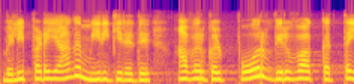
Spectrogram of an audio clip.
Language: Tamil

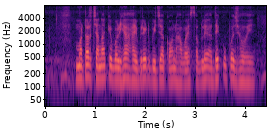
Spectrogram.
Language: Chhattisgarhi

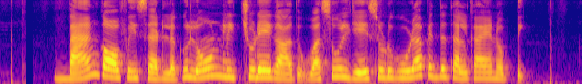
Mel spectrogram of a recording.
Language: Telugu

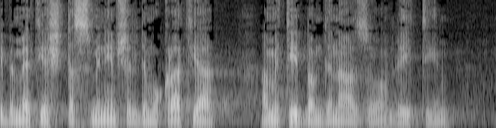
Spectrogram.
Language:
Hebrew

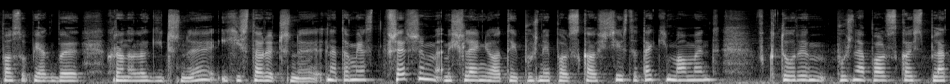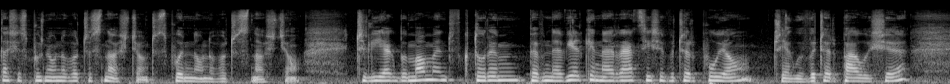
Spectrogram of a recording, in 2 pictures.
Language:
Polish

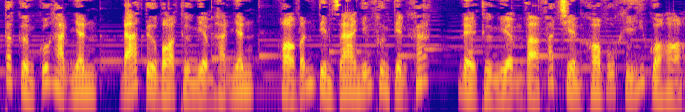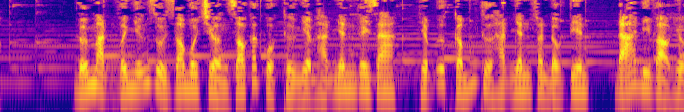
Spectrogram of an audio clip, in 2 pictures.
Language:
Vietnamese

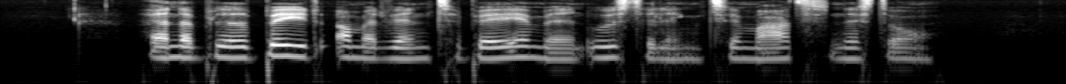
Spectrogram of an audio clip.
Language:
Danish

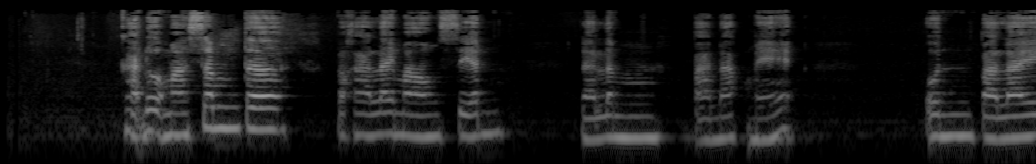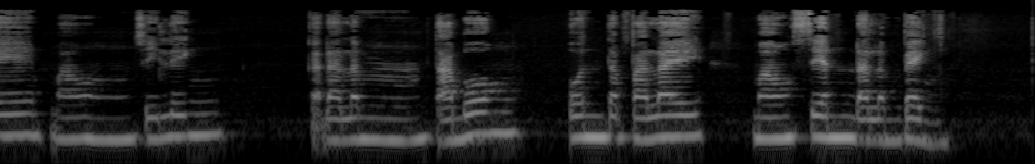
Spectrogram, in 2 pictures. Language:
Mainstream Kenyah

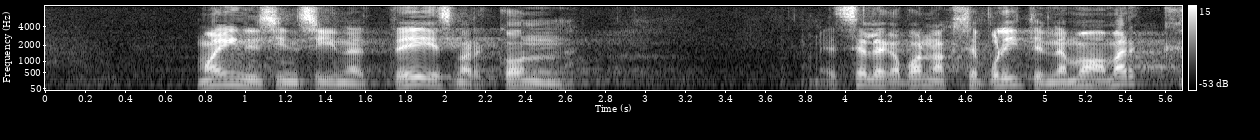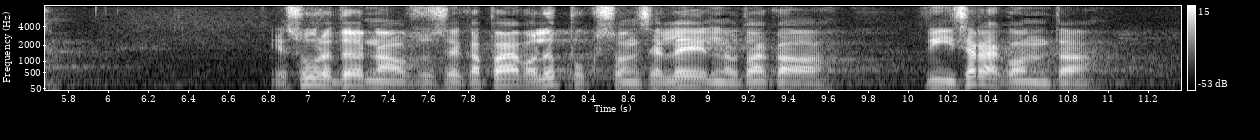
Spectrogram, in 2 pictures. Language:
Estonian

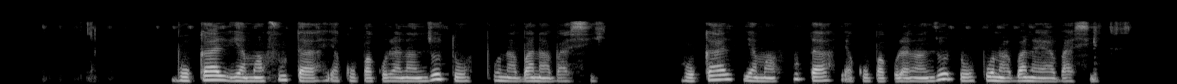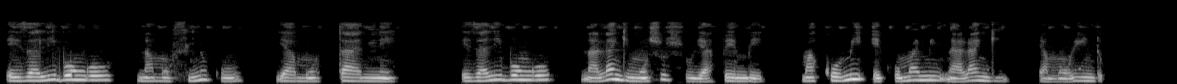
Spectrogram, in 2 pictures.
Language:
Lingala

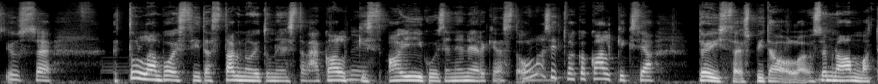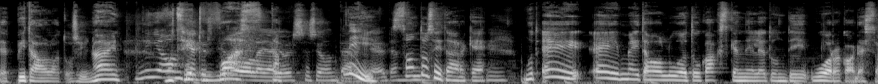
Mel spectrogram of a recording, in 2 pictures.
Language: Finnish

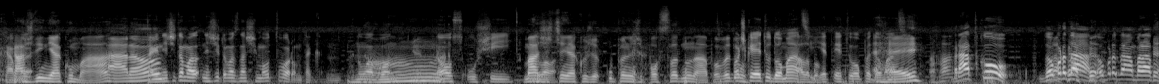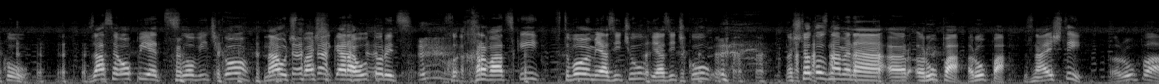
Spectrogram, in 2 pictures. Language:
Slovak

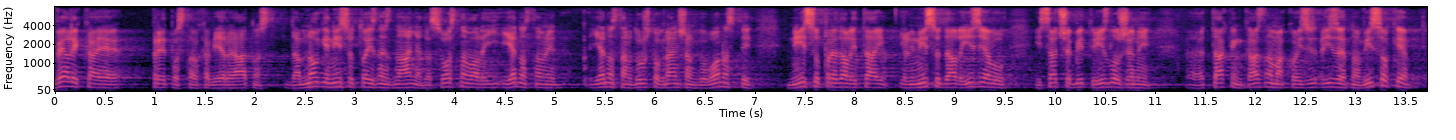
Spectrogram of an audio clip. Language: Croatian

